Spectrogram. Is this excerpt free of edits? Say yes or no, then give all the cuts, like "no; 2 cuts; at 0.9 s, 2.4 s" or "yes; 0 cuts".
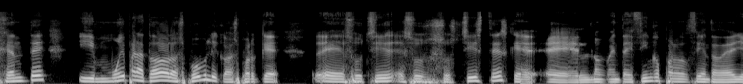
yes; 0 cuts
